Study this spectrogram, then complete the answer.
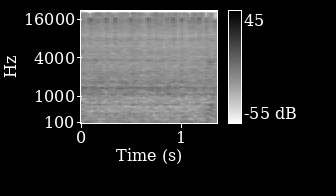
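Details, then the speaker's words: Diesel at idle with steady rough hum and faint constant whirring whine, lots of noise; water pump was removed, requiring timing belt, cam pulley cover, alternator and idler/tensioner removal: water pump bearing noise. "നല്ലതുപോലെ noise ഉണ്ട് നമ്മൾ water pump ഇളക്കി എടുത്തായിരുന്നു"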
